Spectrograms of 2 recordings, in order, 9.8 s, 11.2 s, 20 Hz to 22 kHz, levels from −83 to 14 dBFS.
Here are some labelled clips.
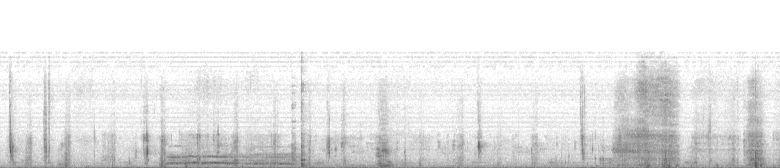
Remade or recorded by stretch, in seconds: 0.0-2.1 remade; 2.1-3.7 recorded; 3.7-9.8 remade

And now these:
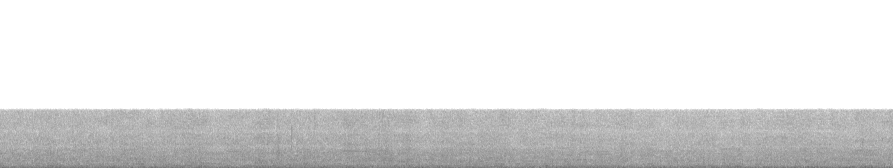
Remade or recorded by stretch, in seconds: 0.0-1.2 recorded; 1.2-3.4 remade; 3.4-4.2 recorded; 4.2-8.4 remade; 8.4-8.8 recorded; 8.8-11.2 remade

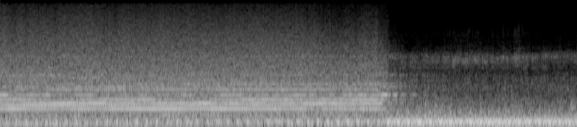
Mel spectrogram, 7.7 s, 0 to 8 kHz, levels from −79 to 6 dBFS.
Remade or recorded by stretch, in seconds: 0.0-7.7 recorded

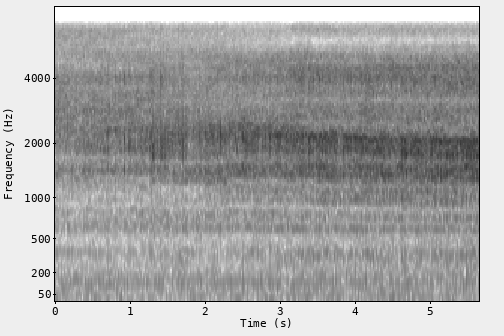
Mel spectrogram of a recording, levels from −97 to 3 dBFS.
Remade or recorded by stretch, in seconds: 0.0-1.3 recorded; 1.3-2.3 remade; 2.3-5.7 recorded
